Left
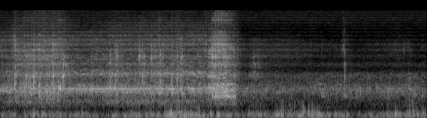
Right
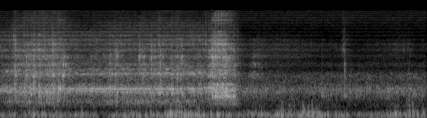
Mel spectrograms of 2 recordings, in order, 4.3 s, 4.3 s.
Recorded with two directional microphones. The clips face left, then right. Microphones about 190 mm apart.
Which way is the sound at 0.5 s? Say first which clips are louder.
Even; 15° right (ahead or behind).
